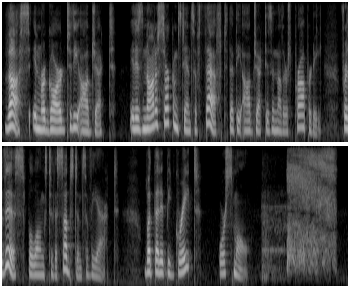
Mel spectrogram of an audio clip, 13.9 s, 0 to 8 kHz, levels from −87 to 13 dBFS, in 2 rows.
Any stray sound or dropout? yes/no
yes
